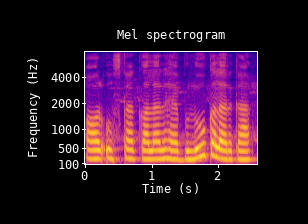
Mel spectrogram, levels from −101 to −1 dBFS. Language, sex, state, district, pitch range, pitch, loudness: Hindi, female, Jharkhand, Garhwa, 220-235 Hz, 225 Hz, -14 LUFS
